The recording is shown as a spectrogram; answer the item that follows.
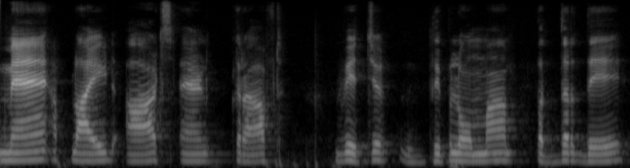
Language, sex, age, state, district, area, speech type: Punjabi, male, 30-45, Punjab, Gurdaspur, rural, read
